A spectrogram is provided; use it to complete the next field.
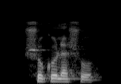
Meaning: hot chocolate
- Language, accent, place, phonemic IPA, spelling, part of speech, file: French, France, Lyon, /ʃɔ.kɔ.la ʃo/, chocolat chaud, noun, LL-Q150 (fra)-chocolat chaud.wav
